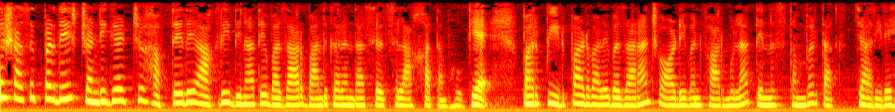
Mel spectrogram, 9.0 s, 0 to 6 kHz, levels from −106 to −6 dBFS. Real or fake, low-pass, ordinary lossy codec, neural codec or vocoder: real; 5.4 kHz; none; none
